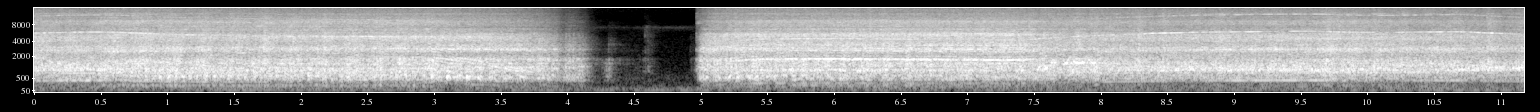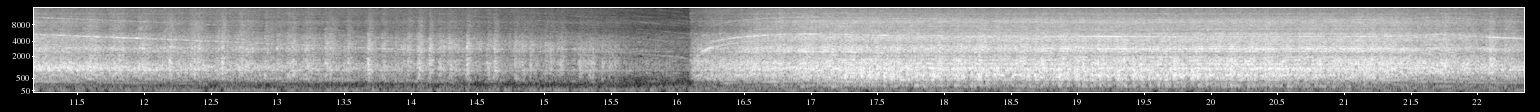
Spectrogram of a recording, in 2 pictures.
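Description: Small handheld chainsaw cutting massaranduba hardwood planks. Its motor whine sags in pitch as the chain bites into the wood and climbs again as it frees. The saw cuts out briefly about four seconds in, fades from around twelve seconds, then starts again sharply at about sixteen seconds.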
